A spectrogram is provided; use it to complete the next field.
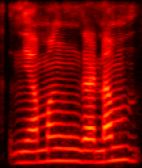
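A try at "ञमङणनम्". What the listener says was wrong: நீங்க எல்லாரும் அதை சேர்த்து படிக்கணும்னு நினைக்கிறேன். அதனாலதான் தப்பு வருது. பிரிச்சு படிங்க. ஞமங்கணனம்.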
